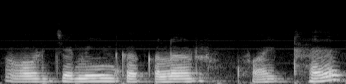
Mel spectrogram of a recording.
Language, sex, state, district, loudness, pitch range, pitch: Hindi, male, Bihar, Patna, -14 LUFS, 130-145 Hz, 135 Hz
